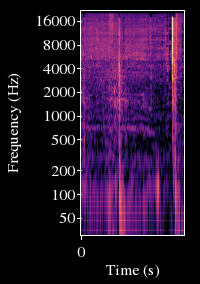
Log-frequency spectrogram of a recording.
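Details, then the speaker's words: Clarion-made CD unit from a 2004 Saab 9-3, repaired for discs not loading or ejecting, bench-powered at 7.9 V: a short motor whirr and soft clicks as the disc draws in smoothly; normal CD loading. "so it takes the CD in it ejects the CD let's put it back in and we'll so let's turn the fan off so we can hear things and run the disc now and there's the dis plane so there you go that completes the job"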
